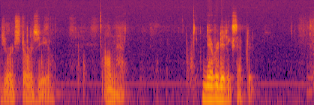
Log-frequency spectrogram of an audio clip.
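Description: A middle-aged man reads aloud calmly, close by.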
